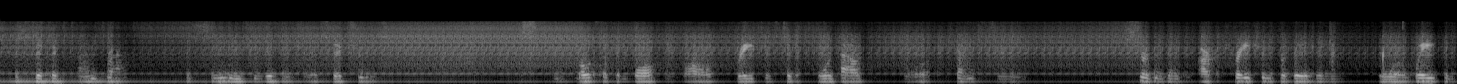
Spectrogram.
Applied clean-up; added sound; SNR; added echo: neural mask model RNNoise.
